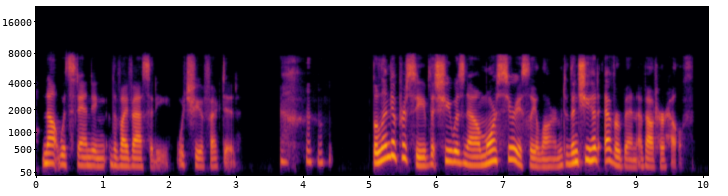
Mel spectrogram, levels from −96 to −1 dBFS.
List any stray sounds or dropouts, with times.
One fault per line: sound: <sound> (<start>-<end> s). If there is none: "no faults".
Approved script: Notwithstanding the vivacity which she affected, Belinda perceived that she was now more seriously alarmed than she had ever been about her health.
sound: laugh (3.6-4.5 s)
